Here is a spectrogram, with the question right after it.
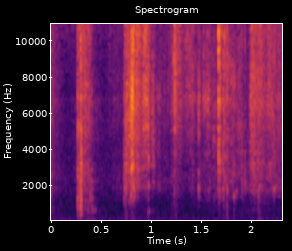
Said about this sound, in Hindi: मैं लास्ट आपके लिए कार्ड निकाल देती हूँ शफल करके आपके लिए।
